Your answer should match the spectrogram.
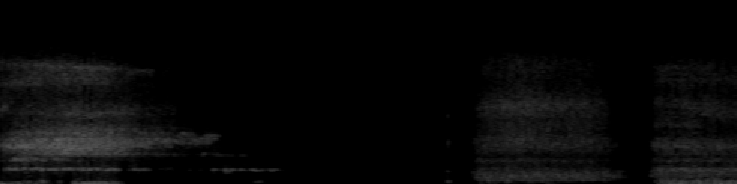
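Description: A slow, deep breath out through the nose during a vinyasa yoga flow, a long airy exhale that fades to silence, followed by two more soft, steady breaths, close and quiet.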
